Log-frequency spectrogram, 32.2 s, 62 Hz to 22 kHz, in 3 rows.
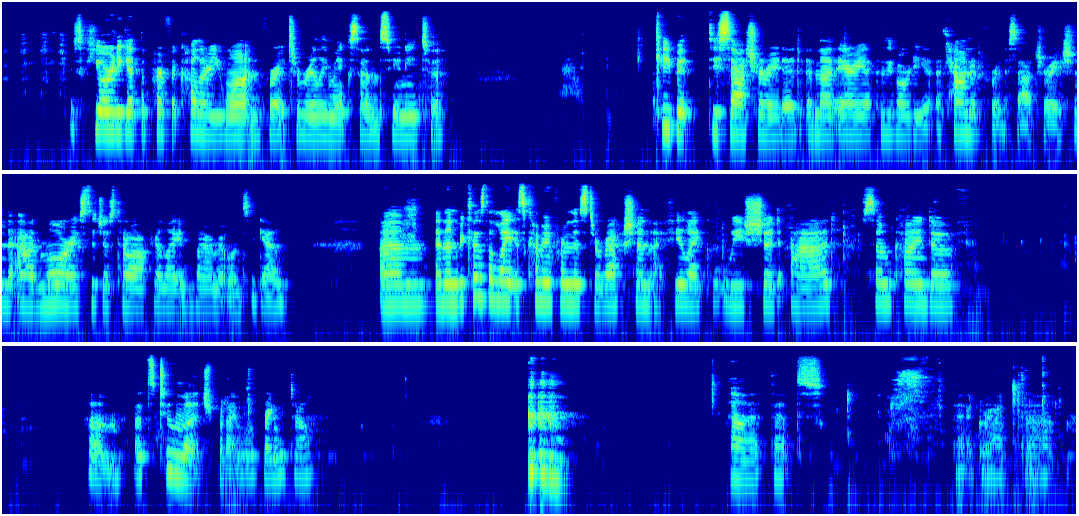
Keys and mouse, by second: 24.2 right click.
